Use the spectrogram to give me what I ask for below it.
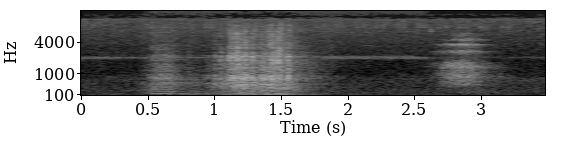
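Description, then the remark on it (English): A wooden chair is pulled across the floor in a long, rough drag, followed by a shorter scrape a moment later, fairly quiet with no one speaking. “Can you pull me a chair?”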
